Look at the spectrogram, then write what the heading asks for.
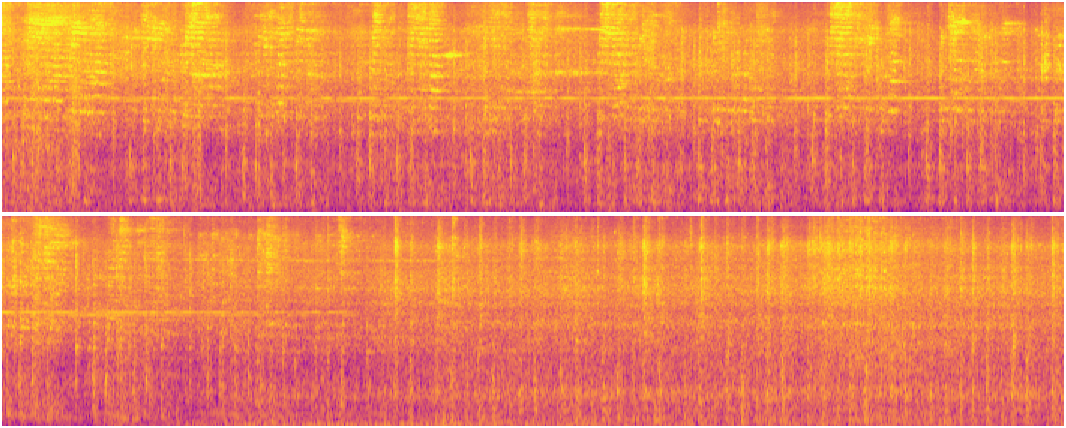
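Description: Bangladesh Railway intercity passenger train, a diesel locomotive hauling a line of coaches, passing close by with its wheels clacking rhythmically over the rail joints. A thin high whine runs through the first two-thirds, and a low steady hum joins in for the second half.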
